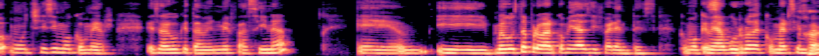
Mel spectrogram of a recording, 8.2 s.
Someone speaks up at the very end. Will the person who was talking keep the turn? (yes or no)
no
